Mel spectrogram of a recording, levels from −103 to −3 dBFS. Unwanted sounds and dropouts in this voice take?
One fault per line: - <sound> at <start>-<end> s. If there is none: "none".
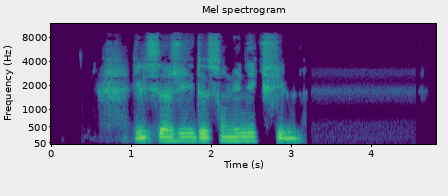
none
